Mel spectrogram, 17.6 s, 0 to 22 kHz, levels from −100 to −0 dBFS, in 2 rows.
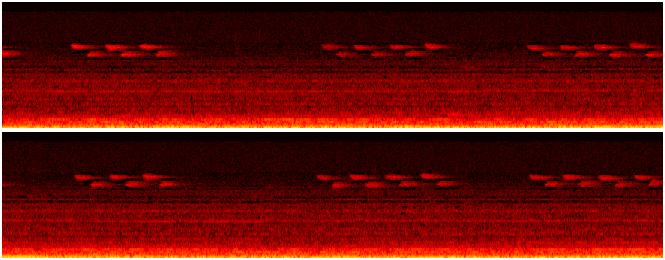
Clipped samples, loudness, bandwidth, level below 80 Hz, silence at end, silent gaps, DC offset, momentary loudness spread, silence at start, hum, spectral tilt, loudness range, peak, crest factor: under 0.1%; -46 LUFS; 5.6 kHz; -38 dBFS; 0 s; none; under 0.1%; 5 LU; 0 s; none; -7 dB/octave; 3 LU; -24 dBFS; 12 dB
